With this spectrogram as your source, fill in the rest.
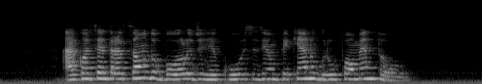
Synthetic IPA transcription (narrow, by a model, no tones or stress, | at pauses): ɐkõsẽnt̪ɾasɐ̃w̃d̪ʊbolʊd͡ʒɪɦekuɾsʊzɪ̃ũpekẽnʊɡɾupʊawmẽnt̪ow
